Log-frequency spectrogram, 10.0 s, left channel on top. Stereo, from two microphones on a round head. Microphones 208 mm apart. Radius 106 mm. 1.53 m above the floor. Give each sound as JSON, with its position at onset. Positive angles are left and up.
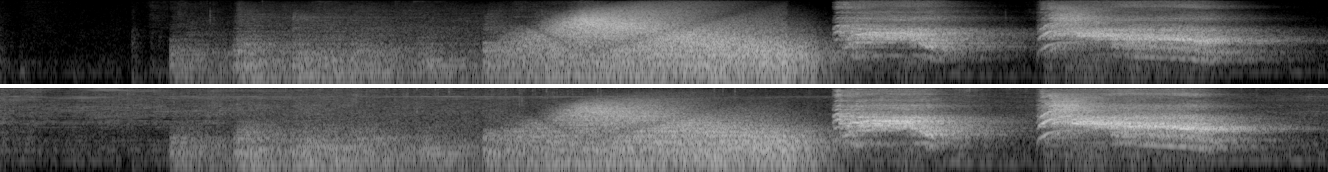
{"t": 1.3, "sound": "running footsteps", "side_deg": 70, "distance_m": 4.5}
{"t": 3.7, "sound": "a whoosh", "side_deg": 55, "distance_m": 0.6}
{"t": 6.2, "sound": "a scream", "side_deg": -85, "distance_m": 4.0}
